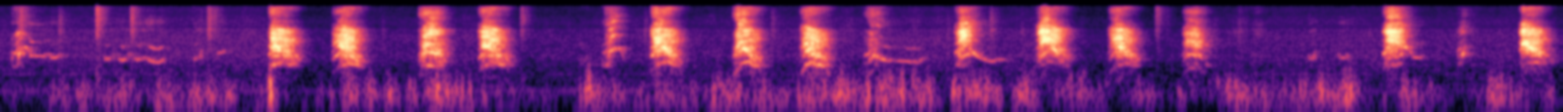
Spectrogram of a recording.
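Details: A Shih Tzu, one of two young dogs (Harper and Wuhan) kept together, gives sharp, high-pitched barks in quick uneven bursts, with soft whines between.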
